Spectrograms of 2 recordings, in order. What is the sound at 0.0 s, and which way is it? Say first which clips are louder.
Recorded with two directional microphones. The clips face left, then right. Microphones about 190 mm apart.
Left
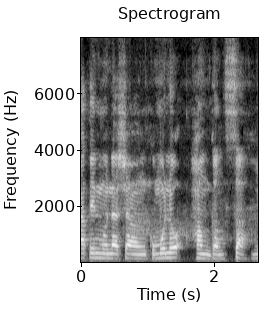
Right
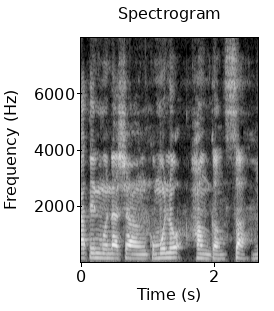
Speech: left 2 dB; 25° left (ahead or behind).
